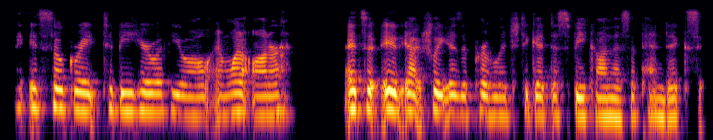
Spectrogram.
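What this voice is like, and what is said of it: Nervous-sounding voice. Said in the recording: “You'll be able to tell from my voice that I'm a little nervous”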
